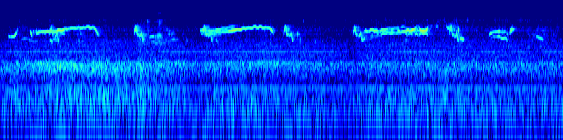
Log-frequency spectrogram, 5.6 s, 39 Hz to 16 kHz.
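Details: Feeding time at the Decorah bald eagle nest, 3:10 pm Central Time, 12 April 2012: clear, high, thin whistled slurs rising and wavering, three bursts with quick chirps between, over a low steady hum.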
